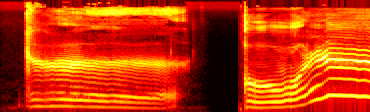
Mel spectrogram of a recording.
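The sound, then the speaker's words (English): A voice imitates a wolf growl in two drawn-out, groaning bursts separated by a short pause, the second rising in pitch. Loud, with no other sounds around it. “Wolves don't say meow. Wolves growl. Like this.”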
